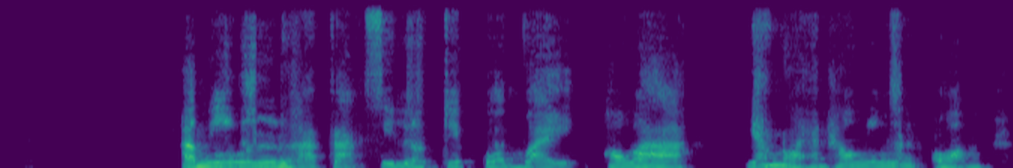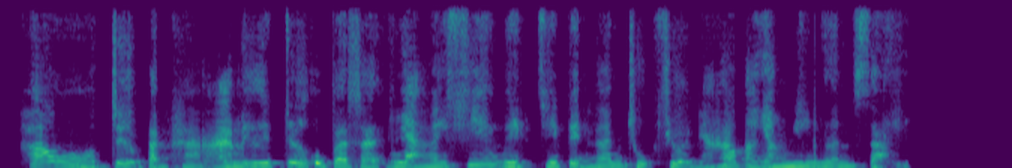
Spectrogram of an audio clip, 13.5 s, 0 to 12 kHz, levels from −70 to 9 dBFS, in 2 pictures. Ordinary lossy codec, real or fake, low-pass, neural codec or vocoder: none; fake; none; codec, 24 kHz, 1.5 kbps, HILCodec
